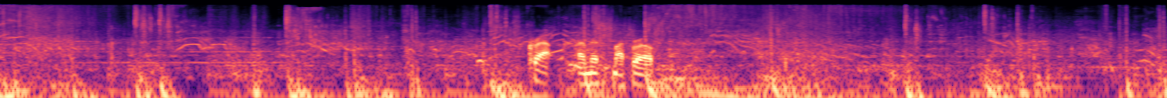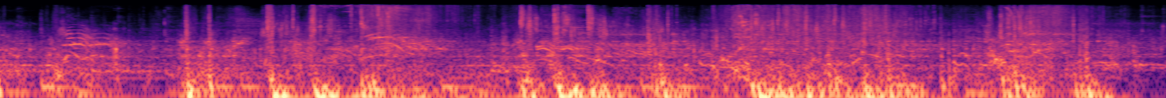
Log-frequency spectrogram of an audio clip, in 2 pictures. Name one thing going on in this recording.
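Magical blasts whoosh and crackle.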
